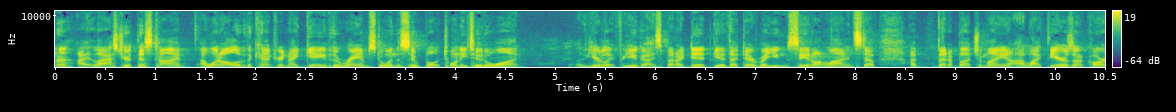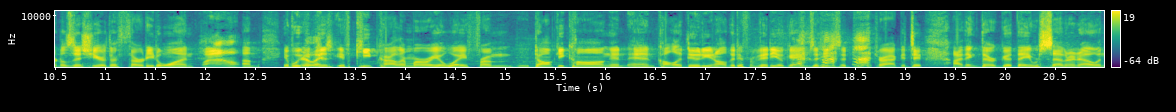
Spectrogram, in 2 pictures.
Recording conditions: busy venue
